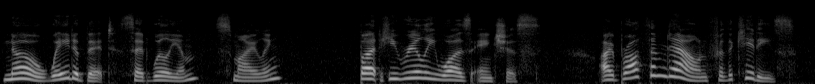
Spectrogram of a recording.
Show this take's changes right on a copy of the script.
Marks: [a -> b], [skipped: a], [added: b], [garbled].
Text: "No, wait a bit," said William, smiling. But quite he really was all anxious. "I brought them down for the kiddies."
"No, wait a bit," said William, smiling. But [skipped: quite] he really was [skipped: all] anxious. "I brought them down for the kiddies."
